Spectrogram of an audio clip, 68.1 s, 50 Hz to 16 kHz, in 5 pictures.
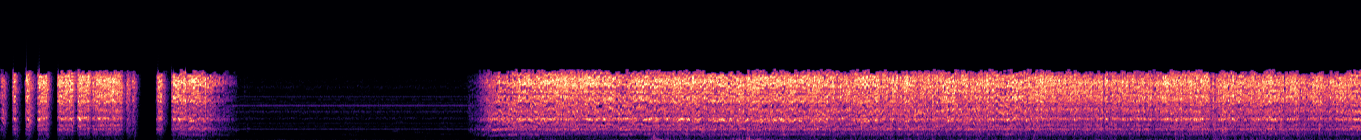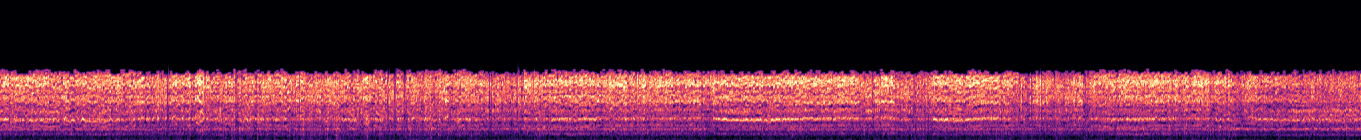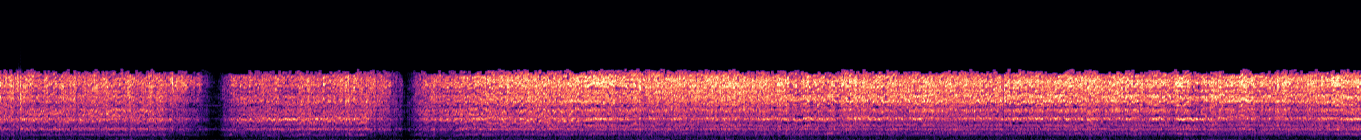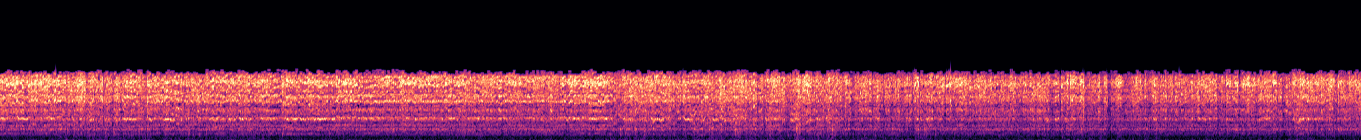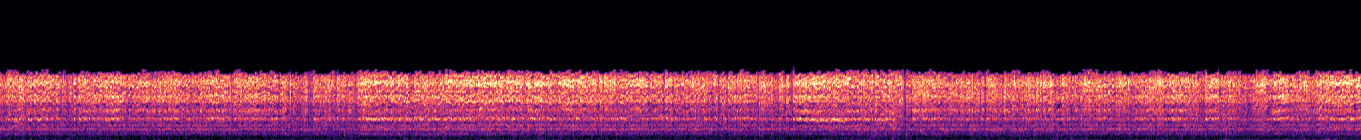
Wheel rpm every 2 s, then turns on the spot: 230, 50, 100, 220, 210, 230, 230, 220, 230, 230, 230, 220, 220, 160, 130, 120, 200, 220, 230, 230, 230, 230, 230, 230, 240, 230, 230, 230, 230, 220, 230, 230, 240, 230.
none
